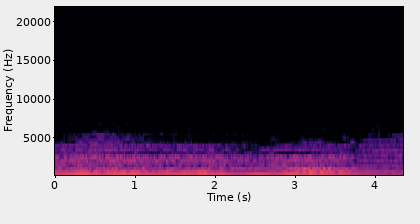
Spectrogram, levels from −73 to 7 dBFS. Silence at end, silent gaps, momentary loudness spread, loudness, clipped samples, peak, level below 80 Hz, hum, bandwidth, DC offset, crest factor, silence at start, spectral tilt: 0 s; none; 6 LU; -27 LUFS; under 0.1%; -14 dBFS; -44 dBFS; 60 Hz at -45 dBFS; 5.8 kHz; under 0.1%; 12 dB; 0 s; -8.5 dB/octave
